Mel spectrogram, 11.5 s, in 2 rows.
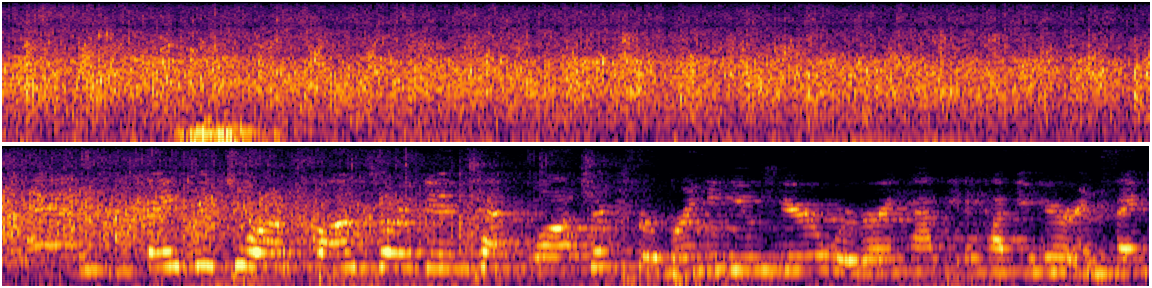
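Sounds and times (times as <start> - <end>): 
audience applause: 0.0 - 8.5
speech: 6.6 - 11.4.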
